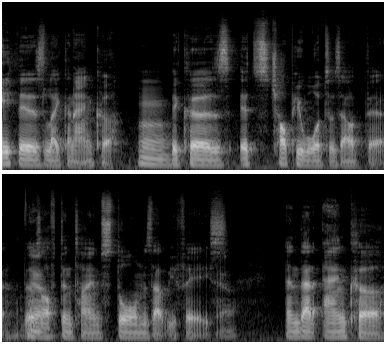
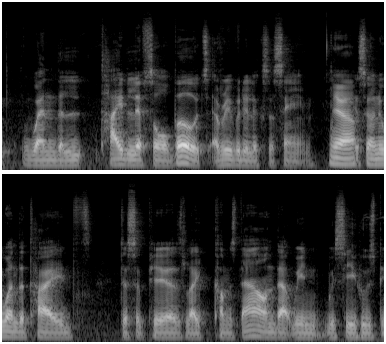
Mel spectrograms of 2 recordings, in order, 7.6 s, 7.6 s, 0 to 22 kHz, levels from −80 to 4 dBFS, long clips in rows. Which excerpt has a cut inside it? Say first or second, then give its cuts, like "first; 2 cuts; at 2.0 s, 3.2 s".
first; 1 cut; at 1.6 s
